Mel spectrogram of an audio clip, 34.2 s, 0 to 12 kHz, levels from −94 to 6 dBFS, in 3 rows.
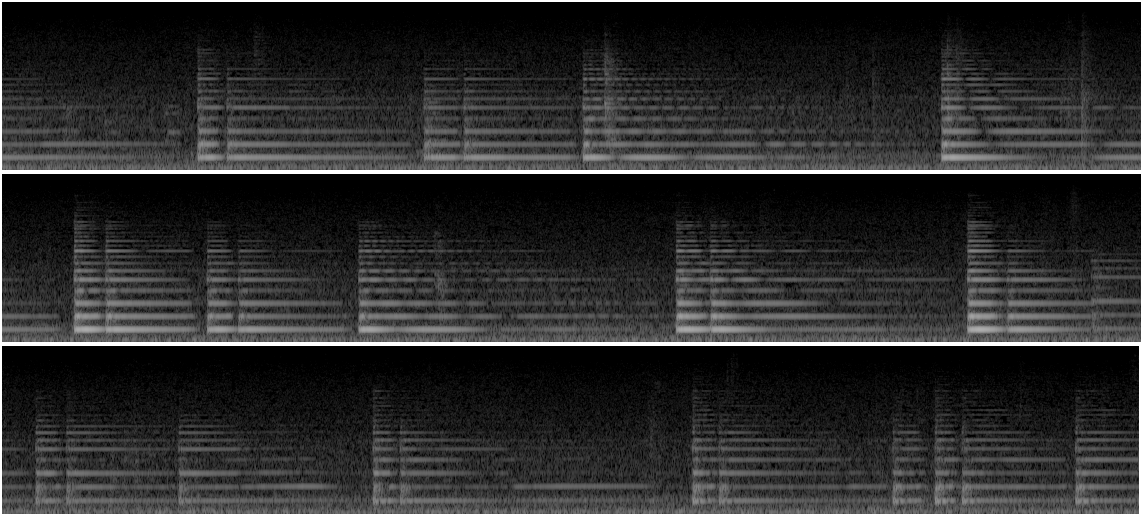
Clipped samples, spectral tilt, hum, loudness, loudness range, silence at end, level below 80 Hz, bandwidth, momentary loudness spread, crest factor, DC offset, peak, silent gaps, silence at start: under 0.1%; -7 dB/octave; none; -42 LUFS; 12 LU; 0 s; -58 dBFS; 9.4 kHz; 19 LU; 22 dB; under 0.1%; -22 dBFS; none; 0 s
